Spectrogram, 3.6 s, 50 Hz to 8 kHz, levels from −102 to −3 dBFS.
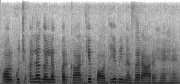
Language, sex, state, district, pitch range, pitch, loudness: Hindi, female, Bihar, West Champaran, 215-265 Hz, 235 Hz, -16 LUFS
